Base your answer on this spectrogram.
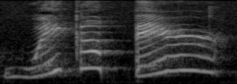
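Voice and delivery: high call to wake Bear. Acted. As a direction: sing it out to a sleeper. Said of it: "Hare called out".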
